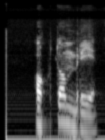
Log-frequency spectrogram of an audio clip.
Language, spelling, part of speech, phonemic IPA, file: Romanian, octombrie, noun, /okˈtombrije/, Ro-octombrie.ogg
- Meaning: October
